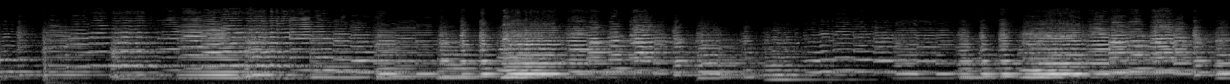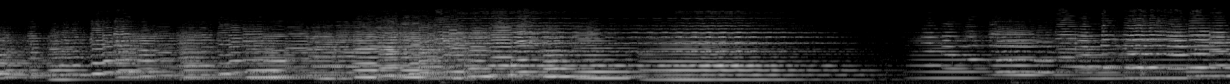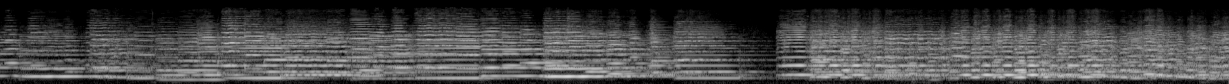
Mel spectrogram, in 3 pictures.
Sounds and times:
Violin, fiddle: 0.0 - 36.8.

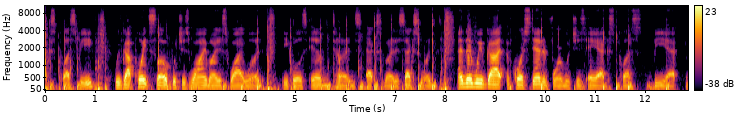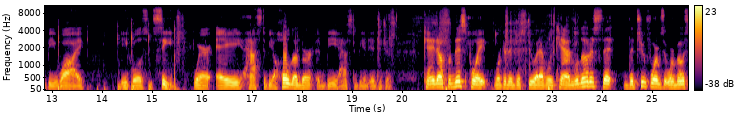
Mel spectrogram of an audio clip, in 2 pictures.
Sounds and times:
Speech: 0.0 - 13.7, 14.3 - 25.7.

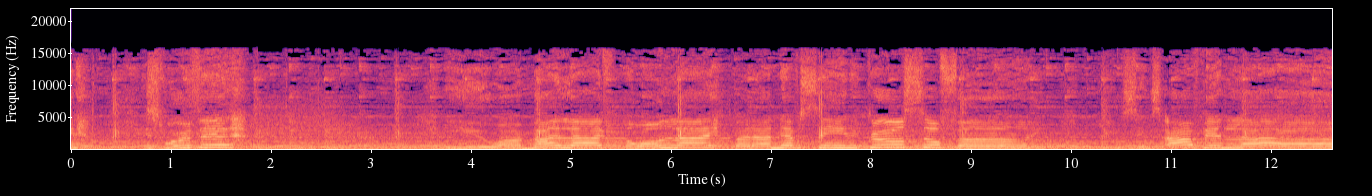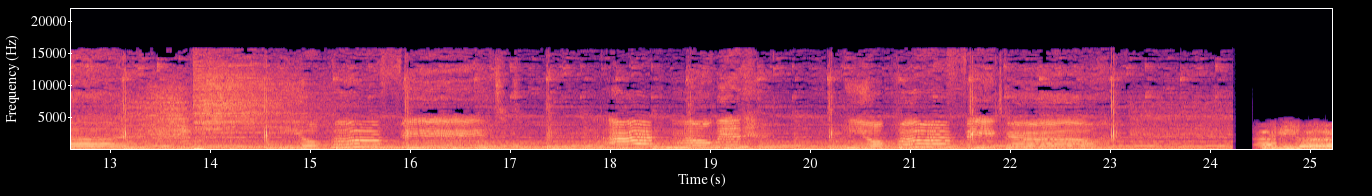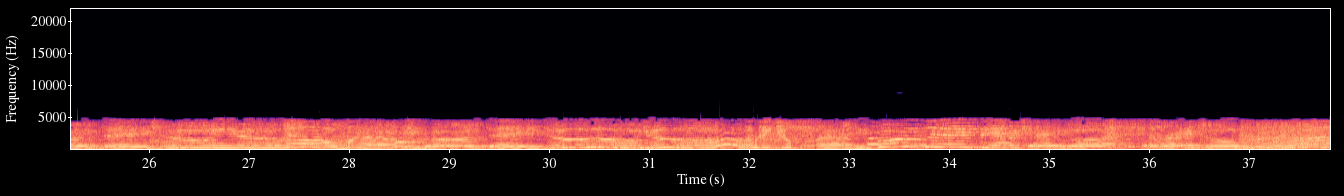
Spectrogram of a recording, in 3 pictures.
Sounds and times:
Female singing: 0.0 - 1.9, 3.7 - 9.8, 10.4 - 13.3, 14.6 - 17.0, 17.9 - 19.5, 20.3 - 23.0, 24.5 - 31.8, 32.7 - 37.1
Music: 0.0 - 24.3.

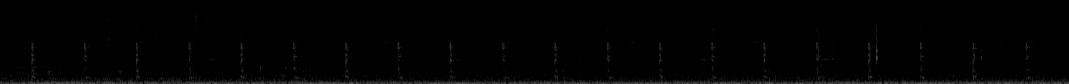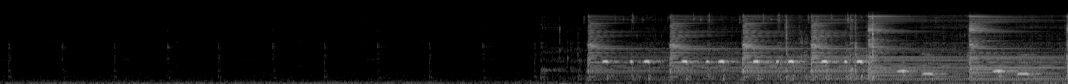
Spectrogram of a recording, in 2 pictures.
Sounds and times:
Tick-tock: 0.2 - 21.3
Tick: 0.3 - 15.7.

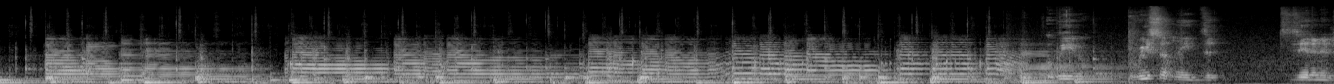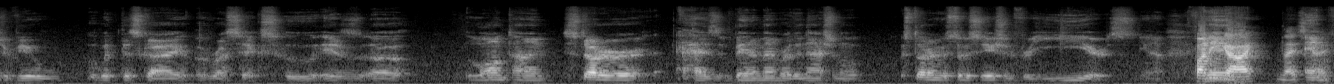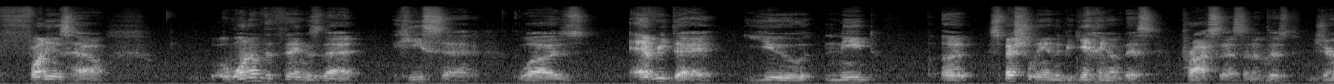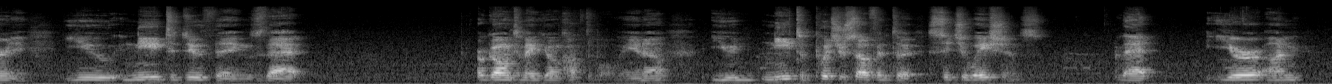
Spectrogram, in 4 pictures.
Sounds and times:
Speech: 10.5 - 27.8, 28.8 - 43.1, 44.8 - 50.5, 51.2 - 53.1.

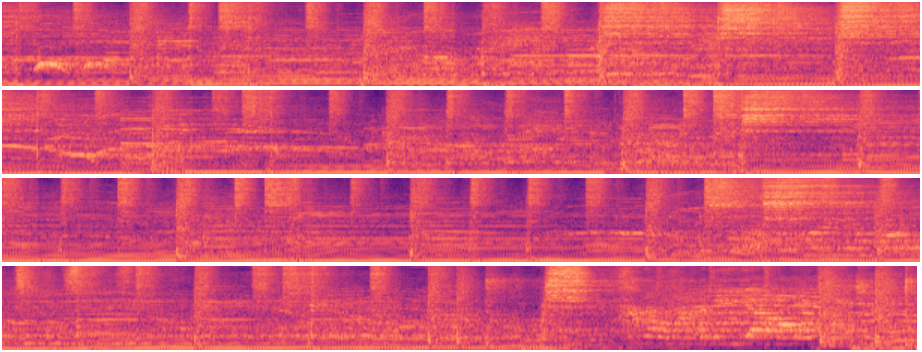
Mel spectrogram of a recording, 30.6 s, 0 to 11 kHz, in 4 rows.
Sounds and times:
Music: 0.0 - 30.5.

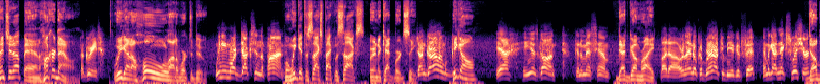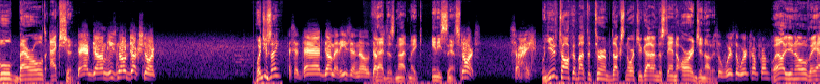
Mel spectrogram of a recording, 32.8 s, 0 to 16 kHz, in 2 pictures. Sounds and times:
Speech: 0.0 - 19.6, 21.5 - 26.0, 26.6 - 32.8.

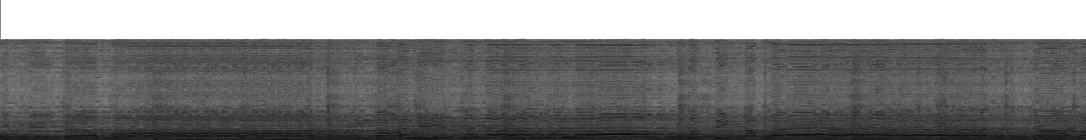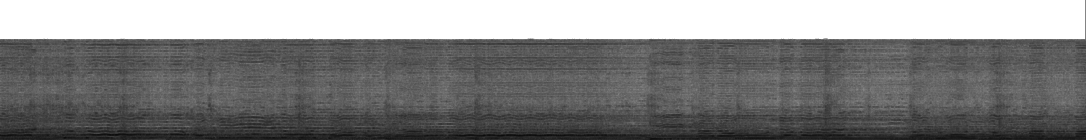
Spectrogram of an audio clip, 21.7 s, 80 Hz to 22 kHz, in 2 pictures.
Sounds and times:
Music: 0.0 - 21.7.

